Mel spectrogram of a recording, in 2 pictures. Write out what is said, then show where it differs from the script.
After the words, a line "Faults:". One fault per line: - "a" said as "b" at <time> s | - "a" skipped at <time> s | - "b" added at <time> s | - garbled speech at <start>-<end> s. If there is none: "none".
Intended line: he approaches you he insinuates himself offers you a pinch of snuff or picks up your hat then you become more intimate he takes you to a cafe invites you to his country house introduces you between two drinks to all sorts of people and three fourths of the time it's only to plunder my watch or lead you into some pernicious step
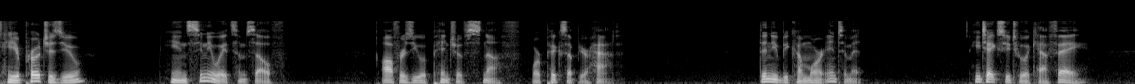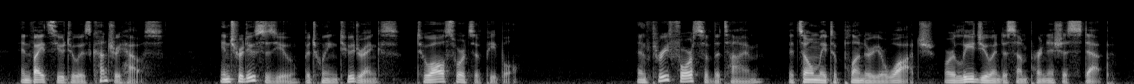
he approaches you he insinuates himself offers you a pinch of snuff or picks up your hat then you become more intimate he takes you to a cafe invites you to his country house introduces you between two drinks to all sorts of people and three fourths of the time it's only to plunder your watch or lead you into some pernicious step
Faults:
- "my" said as "your" at 20.1 s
